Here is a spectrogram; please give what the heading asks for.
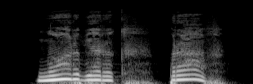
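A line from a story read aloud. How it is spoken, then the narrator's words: Sad reply. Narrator (Russian): печально отозвалась я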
